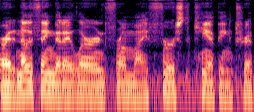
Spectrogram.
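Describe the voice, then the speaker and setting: Noticeable background noise sits behind a man speaking at a moderate pace in a fairly low, monotone, flat voice. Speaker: car owner vlogger. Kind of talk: tutorial. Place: car. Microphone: phone near.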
